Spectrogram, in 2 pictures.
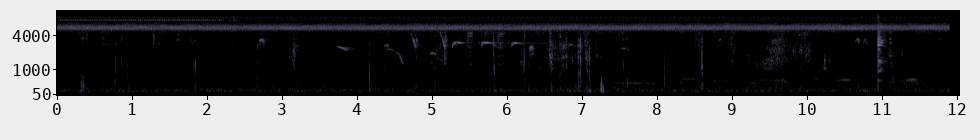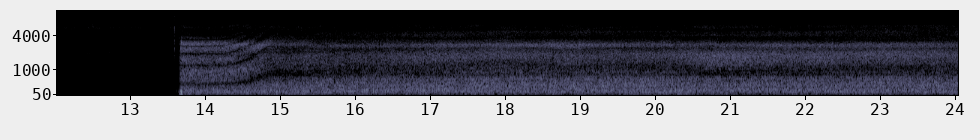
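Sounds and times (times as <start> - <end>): crickets chirping: 0.0 - 14.9, 15.8 - 24.0
bird chirps: 3.7 - 12.6.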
